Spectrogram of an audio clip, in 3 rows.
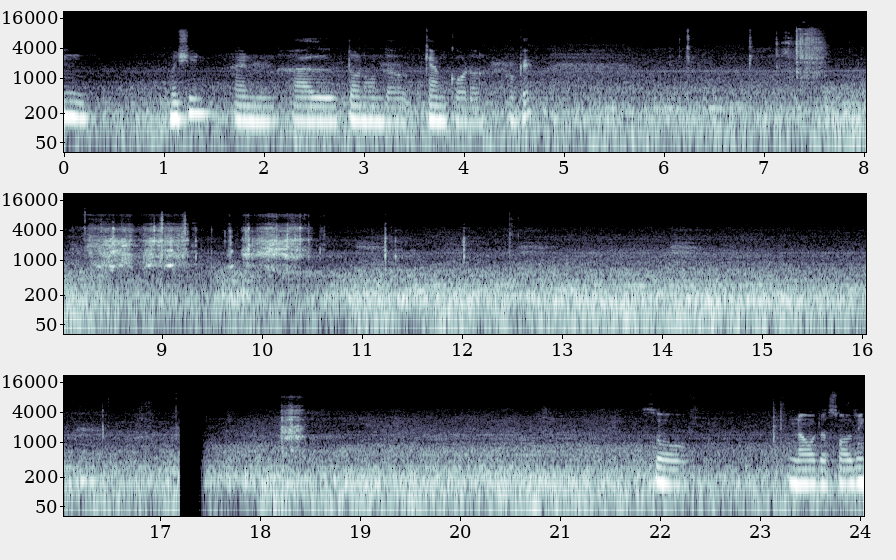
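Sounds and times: steady low hum: 0.0s - 24.0s
handling noise rubbing and scraping: 6.9s - 11.4s, 18.2s - 18.5s.

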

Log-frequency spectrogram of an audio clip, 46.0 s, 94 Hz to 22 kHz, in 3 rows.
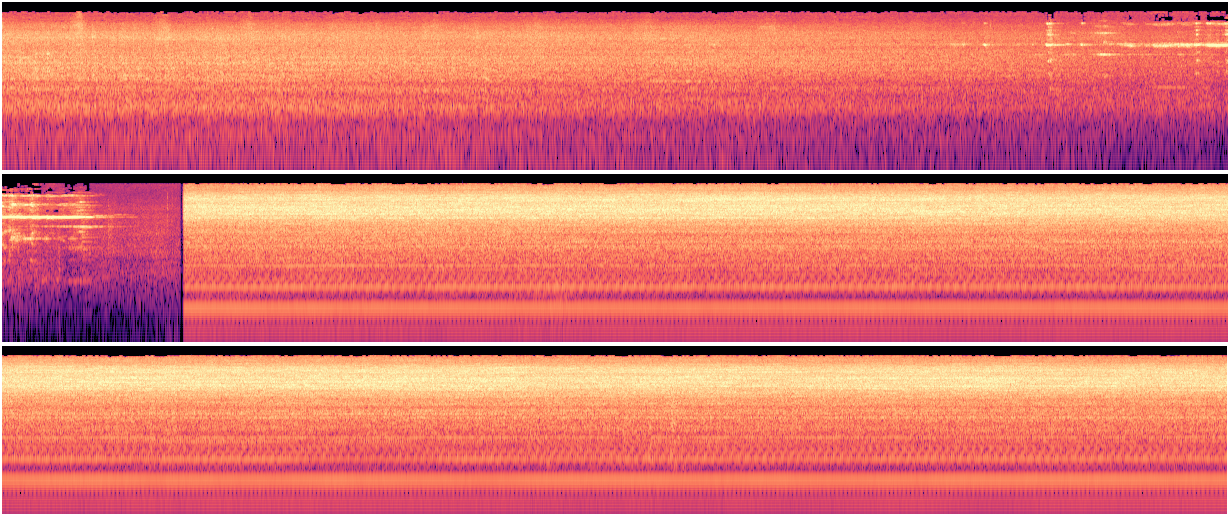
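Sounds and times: steam hissing: 0.0s - 16.6s, 17.6s - 45.9s
steam locomotive rolling slowly: 0.0s - 45.9s
high wheel squeals: 11.8s - 45.9s.

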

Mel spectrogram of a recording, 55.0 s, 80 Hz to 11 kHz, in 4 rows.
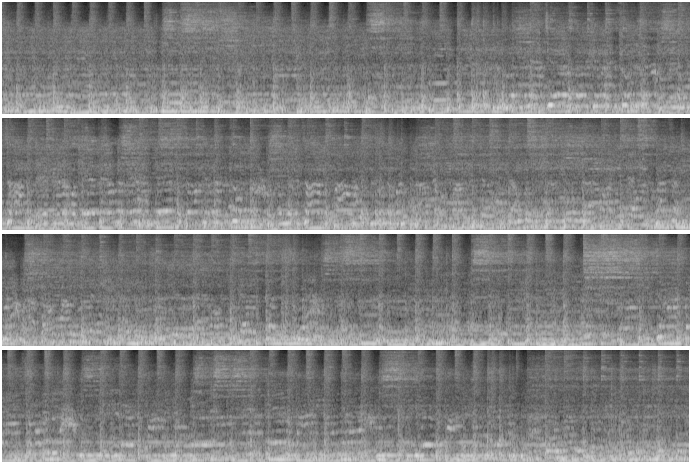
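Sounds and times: bass guitar: 0.0s - 55.0s
drum kit beat: 0.0s - 55.0s
electric guitar: 0.0s - 55.0s
person singing: 7.3s - 35.2s, 39.1s - 55.0s.

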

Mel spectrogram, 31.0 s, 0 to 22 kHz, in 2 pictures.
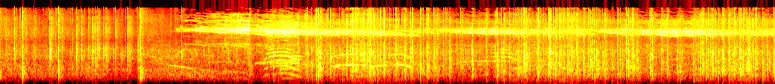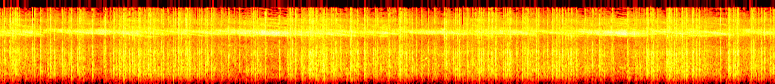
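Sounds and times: fireworks crackling and popping: 0.0s - 31.0s.

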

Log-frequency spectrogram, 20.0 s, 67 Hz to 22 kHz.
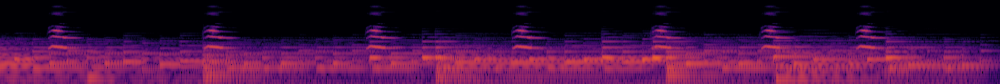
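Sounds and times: cat meowing: 0.9s - 1.7s, 4.1s - 4.8s, 7.3s - 8.1s, 10.2s - 11.0s, 13.0s - 13.8s, 15.2s - 16.1s, 17.0s - 18.0s.

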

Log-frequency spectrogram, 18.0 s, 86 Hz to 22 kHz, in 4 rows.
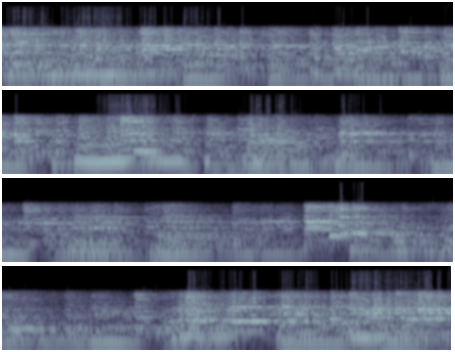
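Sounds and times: acoustic guitar playing: 0.0s - 18.0s.

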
